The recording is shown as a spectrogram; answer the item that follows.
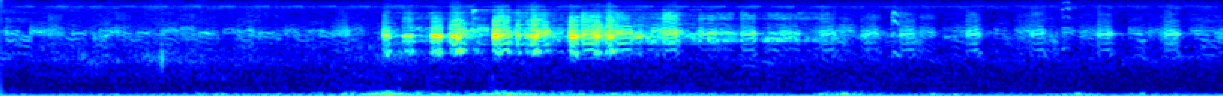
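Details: Evening frog chorus by rice fields: a burst of quick, high pulsed croaks swells midway and then fades, set over a steady low rumble of background noise.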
